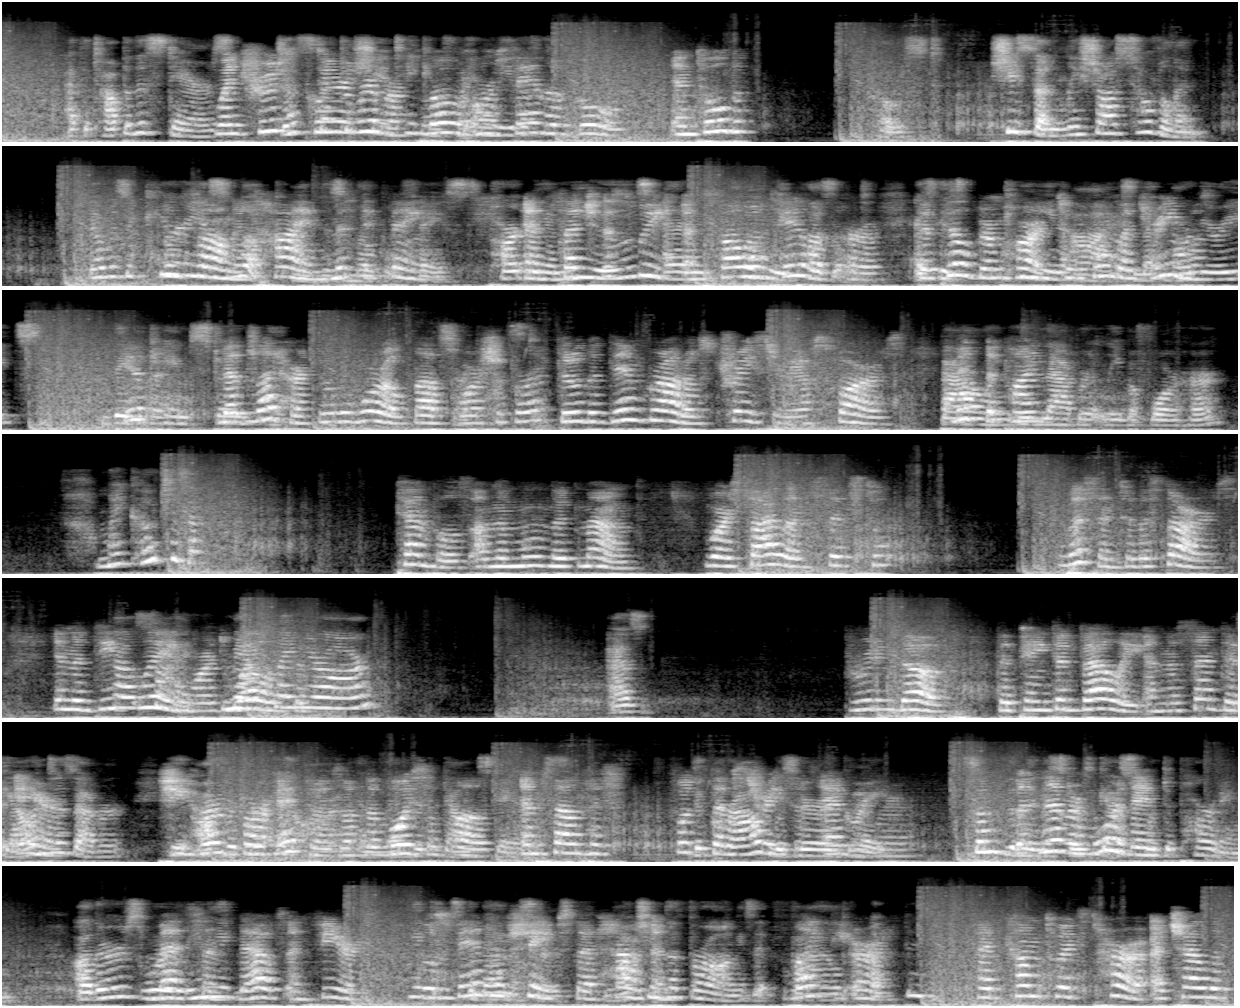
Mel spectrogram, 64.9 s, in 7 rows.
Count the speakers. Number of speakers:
2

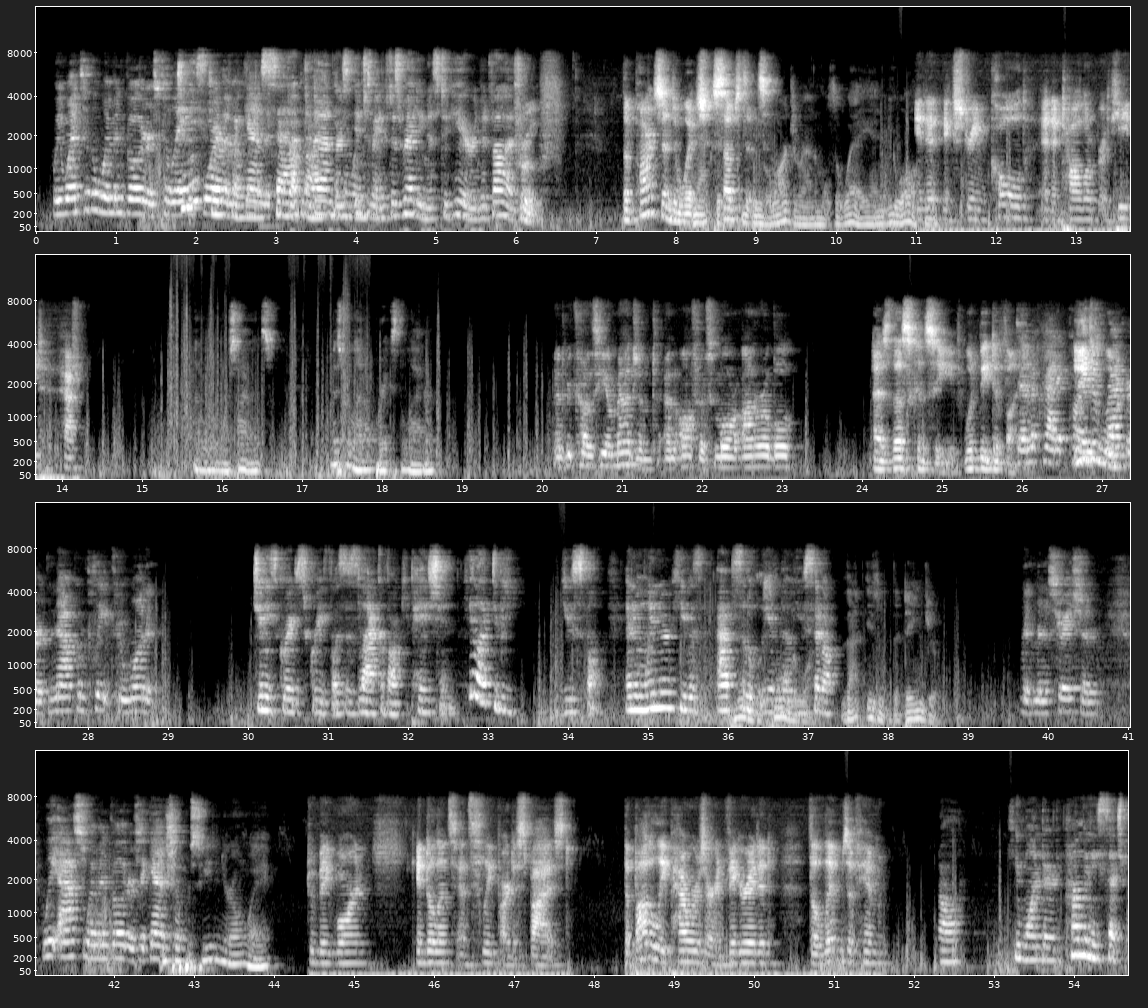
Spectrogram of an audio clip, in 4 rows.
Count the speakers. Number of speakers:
8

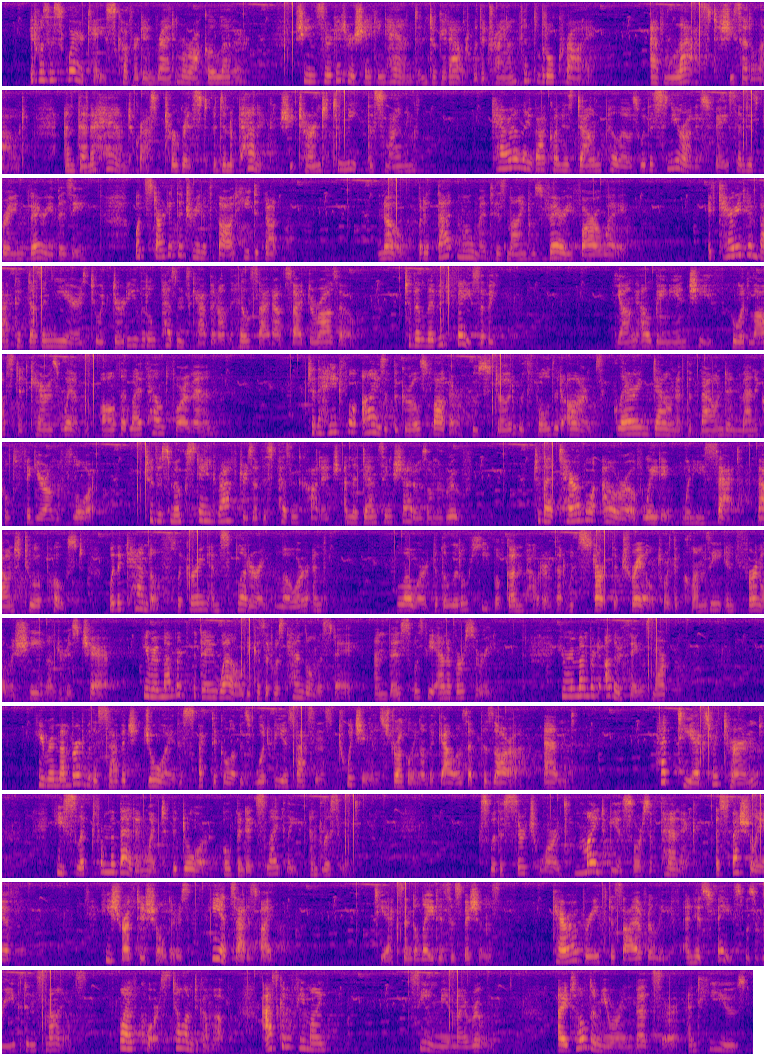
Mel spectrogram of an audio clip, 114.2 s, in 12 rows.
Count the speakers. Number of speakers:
1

